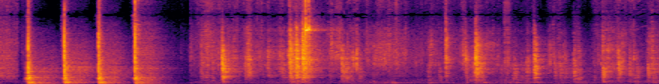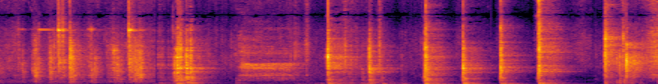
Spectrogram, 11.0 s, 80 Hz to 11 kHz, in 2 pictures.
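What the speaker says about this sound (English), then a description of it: "I might as well bang out the rest of them" Sharp metallic hammer blows ring out in quick bursts and clusters, close and loud, with brief pauses between runs of strikes, as ARP extended rear wheel studs are hammered into a 2004 Subaru WRX.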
